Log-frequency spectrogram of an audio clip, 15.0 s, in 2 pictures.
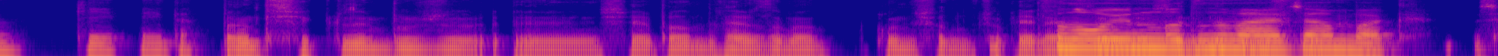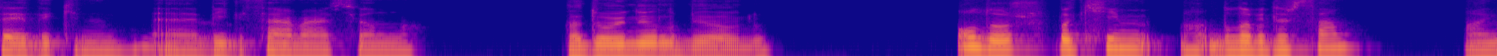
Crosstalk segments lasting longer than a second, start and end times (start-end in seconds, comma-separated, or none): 5.2-6.8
